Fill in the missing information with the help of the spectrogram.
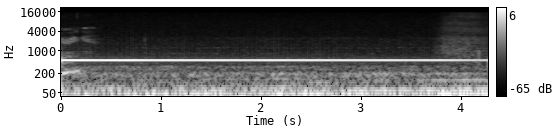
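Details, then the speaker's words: Pure, steady tuning fork tone held several seconds, with faint rustling, placed on the mastoid then brought forward in a Rinne hearing test; simulated binaural ASMR ear exam role play. "Do you hear it? Yes. Okay, let me know when you stop hearing it."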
